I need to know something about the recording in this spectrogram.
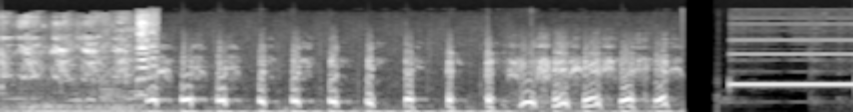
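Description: A man laughs loudly and heartily.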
